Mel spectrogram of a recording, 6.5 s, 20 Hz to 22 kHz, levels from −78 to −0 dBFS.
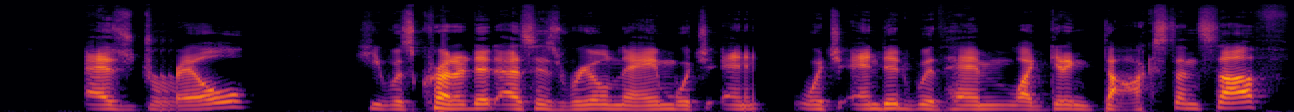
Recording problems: choppy; occasionally; at 1 s and at 3.5 s; 4% of the speech affected

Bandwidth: 18.5 kHz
